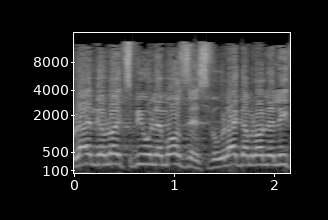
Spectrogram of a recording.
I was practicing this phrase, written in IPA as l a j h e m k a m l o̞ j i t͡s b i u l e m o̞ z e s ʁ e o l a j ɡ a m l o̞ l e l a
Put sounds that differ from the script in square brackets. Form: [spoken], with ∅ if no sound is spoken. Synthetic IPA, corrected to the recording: l a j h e m [ɡ] a m l o̞ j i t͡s b i u l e m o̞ z e s [v] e [u] l a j ɡ a m l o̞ l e l [i]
